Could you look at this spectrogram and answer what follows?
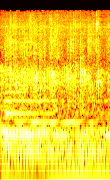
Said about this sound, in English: Hallelujah. Let's give the Lord another clap offering.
